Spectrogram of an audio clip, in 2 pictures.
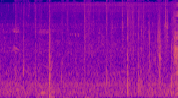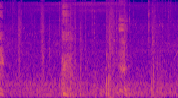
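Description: A character's hands and feet knock against wood while climbing.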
